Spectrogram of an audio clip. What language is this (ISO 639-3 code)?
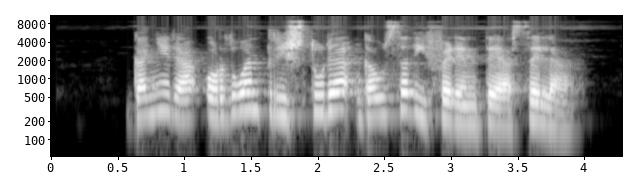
eus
